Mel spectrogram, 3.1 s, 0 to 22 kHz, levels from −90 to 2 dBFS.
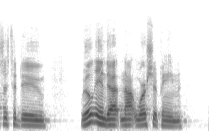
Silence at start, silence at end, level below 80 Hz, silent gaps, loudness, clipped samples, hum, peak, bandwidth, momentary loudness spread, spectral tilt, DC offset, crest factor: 0 s; 0.4 s; -76 dBFS; none; -33 LUFS; under 0.1%; none; -16 dBFS; 12.5 kHz; 10 LU; -6.5 dB/octave; under 0.1%; 18 dB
